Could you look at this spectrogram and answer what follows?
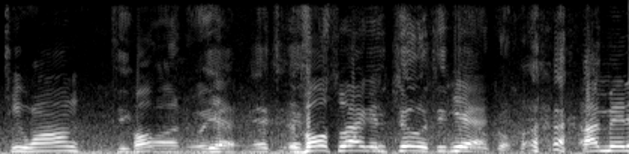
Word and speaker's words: Tiguan: i think it's a i think it's pronounced t-rong t-wong volkswagen utility vehicle i mean it's a sports utility vehicle but me knowing volkswagen this 2009 volkswagen tiguan it's a tiguan that's what it is big one yeah got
